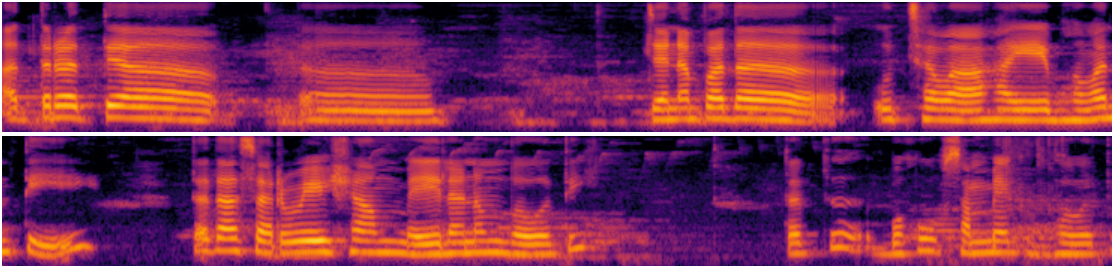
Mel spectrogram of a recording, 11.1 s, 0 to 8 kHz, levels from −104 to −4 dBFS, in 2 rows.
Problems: background conversations at intervals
